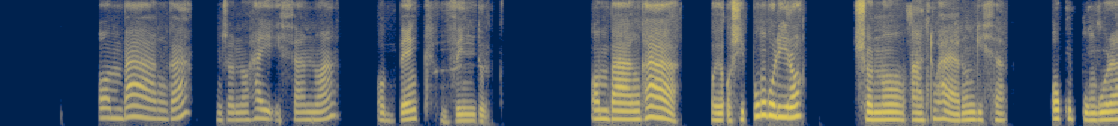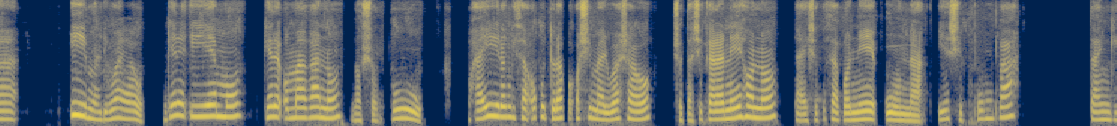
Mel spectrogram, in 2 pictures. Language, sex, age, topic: Oshiwambo, female, 25-35, finance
